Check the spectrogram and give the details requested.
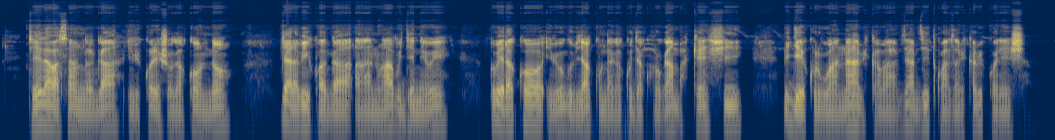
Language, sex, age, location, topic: Kinyarwanda, male, 18-24, Nyagatare, government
